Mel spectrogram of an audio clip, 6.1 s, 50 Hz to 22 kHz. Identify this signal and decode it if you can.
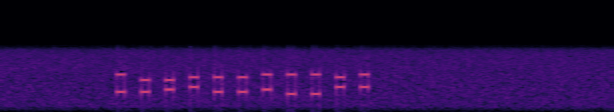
DTMF, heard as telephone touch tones, dialled by machine, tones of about 80 ms, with phone line noise. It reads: 6470559330#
